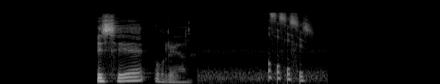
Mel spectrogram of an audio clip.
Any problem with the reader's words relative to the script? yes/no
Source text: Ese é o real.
no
